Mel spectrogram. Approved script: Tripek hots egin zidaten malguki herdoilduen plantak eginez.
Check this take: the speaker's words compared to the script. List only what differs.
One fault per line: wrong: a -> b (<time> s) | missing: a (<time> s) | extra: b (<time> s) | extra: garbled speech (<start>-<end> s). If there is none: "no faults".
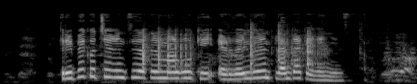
no faults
